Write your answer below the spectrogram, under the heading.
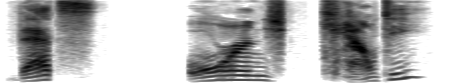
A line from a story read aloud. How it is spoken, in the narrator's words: Cochran sputtered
